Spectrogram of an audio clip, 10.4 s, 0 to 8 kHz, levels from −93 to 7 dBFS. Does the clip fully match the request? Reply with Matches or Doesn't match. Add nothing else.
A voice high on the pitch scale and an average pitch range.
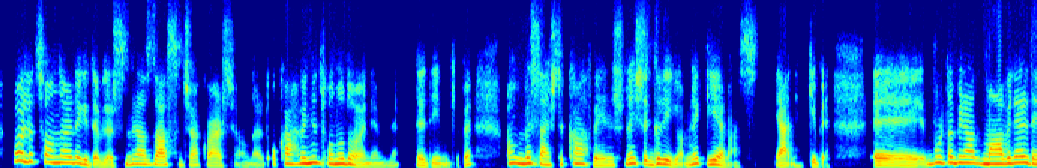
Doesn't match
